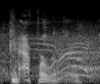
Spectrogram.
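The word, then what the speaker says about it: Caffaro: The Speedway stations and PRs for Virginia telling us about Poppy, Francisco's nickname, being updated to Cafaro. And that is the way he prefers it to be pronounced, and we will oblige.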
